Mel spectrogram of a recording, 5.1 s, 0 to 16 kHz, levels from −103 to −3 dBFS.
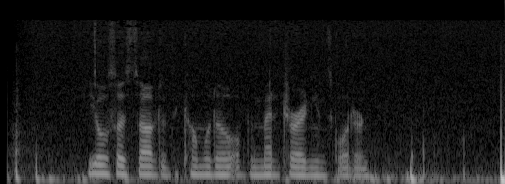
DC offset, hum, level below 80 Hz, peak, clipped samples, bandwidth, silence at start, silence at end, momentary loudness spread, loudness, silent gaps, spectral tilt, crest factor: under 0.1%; none; -54 dBFS; -28 dBFS; under 0.1%; 11.5 kHz; 0.1 s; 0 s; 15 LU; -55 LUFS; none; -7.5 dB/octave; 22 dB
